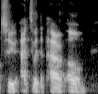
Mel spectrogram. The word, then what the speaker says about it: Om: activate the power of ohm the syllable is actually two syllables so the o and the m have to have the same amount of time that you're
